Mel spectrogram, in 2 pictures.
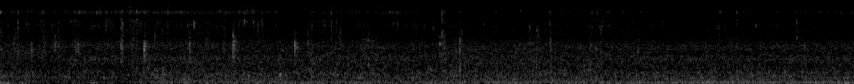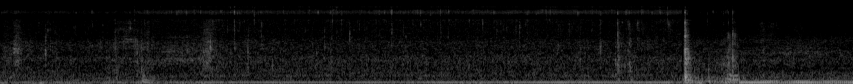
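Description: Nuggets sizzling in hot oil in a pan on a portable gas stove: a steady frying hiss with scattered small crackles. Near the end a sharp knock, then a low steady hum.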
